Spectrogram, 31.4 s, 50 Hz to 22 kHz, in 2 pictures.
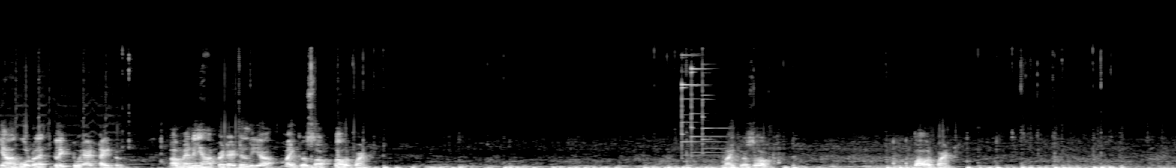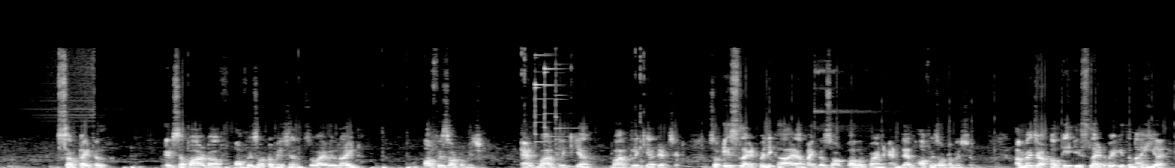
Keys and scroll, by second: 5.9 space, 9.3 space, 18.8 space, 19.0 space.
